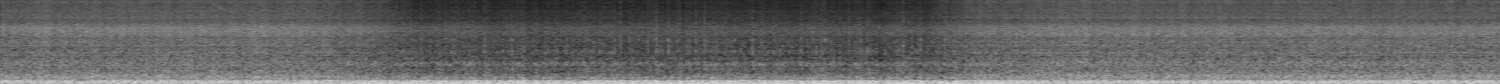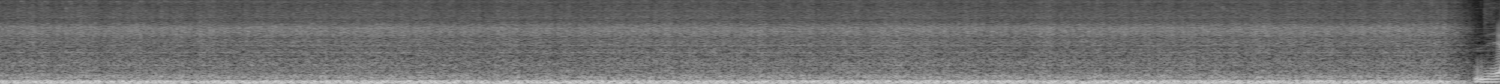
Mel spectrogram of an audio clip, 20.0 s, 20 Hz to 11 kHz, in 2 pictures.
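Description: GM LS V8 in a Holden VE Commodore idling with a VCM E5 camshaft, a cam described as having a very mellow, almost undetectable idle. The sound is steady throughout, turning deeper and slightly louder for a few seconds near the start.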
